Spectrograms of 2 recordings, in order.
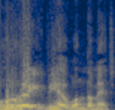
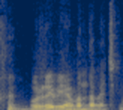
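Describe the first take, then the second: First: A loud cheer of victory; joyful hooray shout. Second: Said in the usual way. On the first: Shown as a demonstration. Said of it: "ये बोल के देखो". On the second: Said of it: "पागल हो गया क्या तू".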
